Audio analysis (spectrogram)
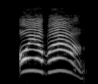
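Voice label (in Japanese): "親分" Japanese; 呼びかけ系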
